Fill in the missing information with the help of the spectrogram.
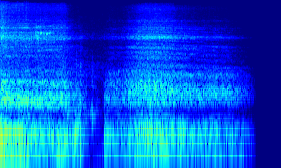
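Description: Gorgonopsid creature vocal sound effect: the tail of a roar fading out, then about two seconds in a long breathy exhale lasting about three seconds that cuts off into silence.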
